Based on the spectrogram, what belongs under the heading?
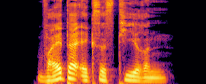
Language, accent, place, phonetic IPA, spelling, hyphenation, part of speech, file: German, Germany, Berlin, [ˈvaɪ̯tɐʔɛksɪsˌtiːʁən], weiterexistieren, wei‧ter‧exis‧tie‧ren, verb, De-weiterexistieren.ogg
- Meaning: to continue existing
